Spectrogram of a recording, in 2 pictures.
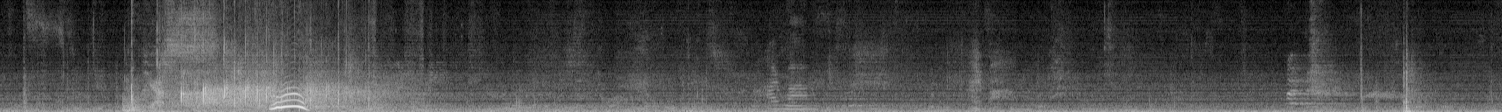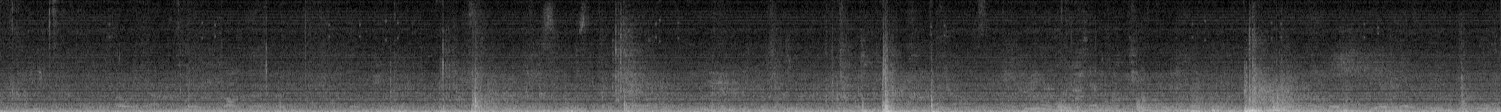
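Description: Spectators in a gym: steady background chatter, with a loud burst of cheering and a gliding 'woo' shout about two to four seconds in. A few single thuds follow later.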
